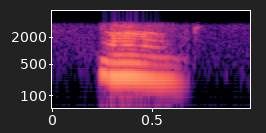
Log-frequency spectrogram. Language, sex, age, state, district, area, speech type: Manipuri, female, 30-45, Manipur, Senapati, rural, conversation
